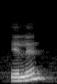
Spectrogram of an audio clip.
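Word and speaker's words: ln: অনেকে বলে লন, আসলে এটা লন না, এর উচ্চারণ হচ্ছে যে এলএন ইউজ করা হয়, লগ ন্যাচারাল, ওকে এলএন দ্বারা রিড করা হয়।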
